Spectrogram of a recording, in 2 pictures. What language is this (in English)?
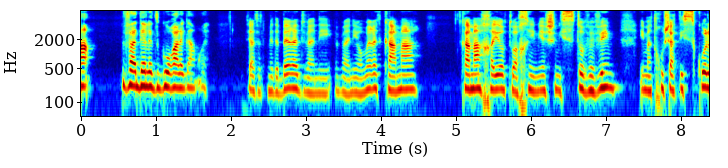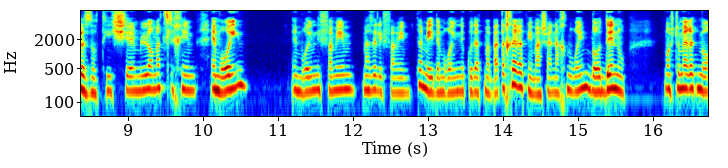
Hebrew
